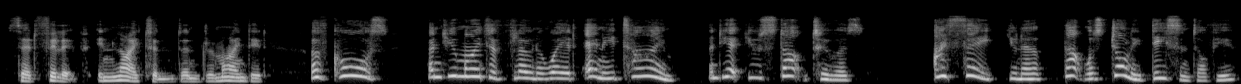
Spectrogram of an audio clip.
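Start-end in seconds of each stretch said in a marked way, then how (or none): 3.1-12.4 put-on high, eager boyish voice, thankful; a young boy full of gratitude; grateful boy. A narrator's reading. Boy Philip speaking gratefully.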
